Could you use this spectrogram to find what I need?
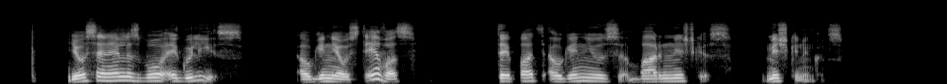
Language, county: Lithuanian, Marijampolė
